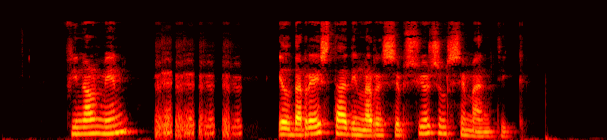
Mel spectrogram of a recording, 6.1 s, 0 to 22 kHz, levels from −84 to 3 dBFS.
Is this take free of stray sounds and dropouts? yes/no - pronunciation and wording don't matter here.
no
